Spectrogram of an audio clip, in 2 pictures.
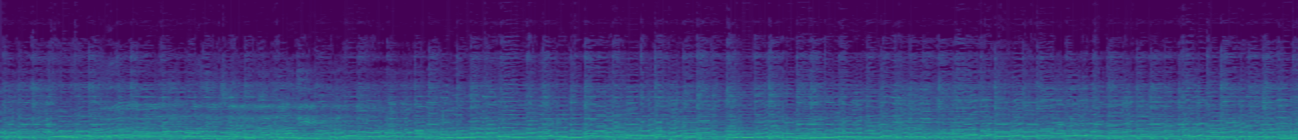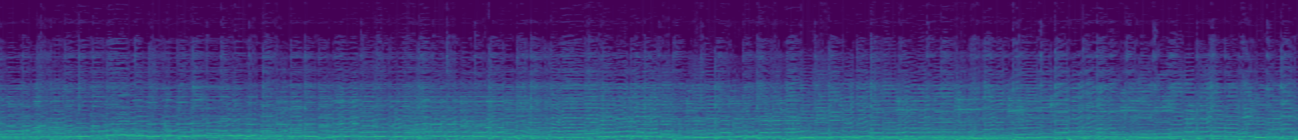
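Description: Traditional Albanian dance music from a live wedding band, played loud through speakers: a winding melody over a steady beat.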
